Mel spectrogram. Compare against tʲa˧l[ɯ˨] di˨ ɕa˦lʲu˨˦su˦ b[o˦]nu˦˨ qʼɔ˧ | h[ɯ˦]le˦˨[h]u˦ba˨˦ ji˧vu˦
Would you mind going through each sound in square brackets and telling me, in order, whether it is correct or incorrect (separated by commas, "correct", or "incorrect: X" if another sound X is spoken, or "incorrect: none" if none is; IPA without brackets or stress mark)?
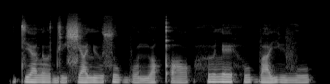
incorrect: ɤ˨, incorrect: o˨, correct, correct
